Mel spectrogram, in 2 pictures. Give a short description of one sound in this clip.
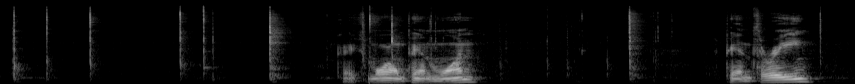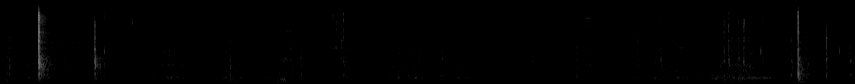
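Metal picks tick and click inside a euro cylinder lock.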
